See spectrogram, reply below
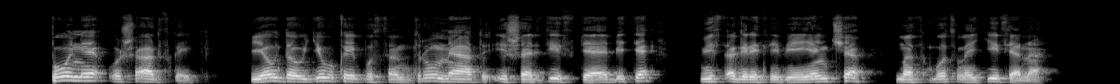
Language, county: Lithuanian, Panevėžys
